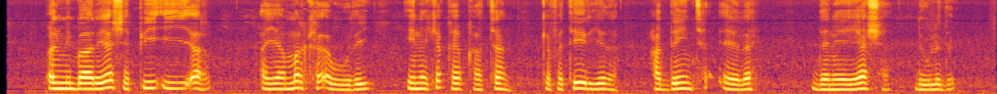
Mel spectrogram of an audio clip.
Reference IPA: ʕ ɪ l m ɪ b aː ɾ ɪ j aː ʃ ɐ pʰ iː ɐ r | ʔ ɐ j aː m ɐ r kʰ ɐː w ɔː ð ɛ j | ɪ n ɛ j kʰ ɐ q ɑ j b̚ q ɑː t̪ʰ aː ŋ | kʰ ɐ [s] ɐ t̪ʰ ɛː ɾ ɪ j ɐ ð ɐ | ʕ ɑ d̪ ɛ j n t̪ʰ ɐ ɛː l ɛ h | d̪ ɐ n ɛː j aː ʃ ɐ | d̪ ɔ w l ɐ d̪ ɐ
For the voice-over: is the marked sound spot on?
no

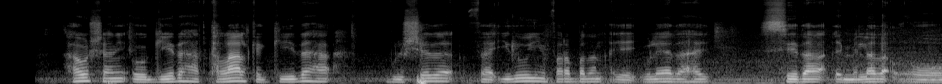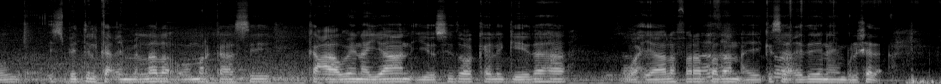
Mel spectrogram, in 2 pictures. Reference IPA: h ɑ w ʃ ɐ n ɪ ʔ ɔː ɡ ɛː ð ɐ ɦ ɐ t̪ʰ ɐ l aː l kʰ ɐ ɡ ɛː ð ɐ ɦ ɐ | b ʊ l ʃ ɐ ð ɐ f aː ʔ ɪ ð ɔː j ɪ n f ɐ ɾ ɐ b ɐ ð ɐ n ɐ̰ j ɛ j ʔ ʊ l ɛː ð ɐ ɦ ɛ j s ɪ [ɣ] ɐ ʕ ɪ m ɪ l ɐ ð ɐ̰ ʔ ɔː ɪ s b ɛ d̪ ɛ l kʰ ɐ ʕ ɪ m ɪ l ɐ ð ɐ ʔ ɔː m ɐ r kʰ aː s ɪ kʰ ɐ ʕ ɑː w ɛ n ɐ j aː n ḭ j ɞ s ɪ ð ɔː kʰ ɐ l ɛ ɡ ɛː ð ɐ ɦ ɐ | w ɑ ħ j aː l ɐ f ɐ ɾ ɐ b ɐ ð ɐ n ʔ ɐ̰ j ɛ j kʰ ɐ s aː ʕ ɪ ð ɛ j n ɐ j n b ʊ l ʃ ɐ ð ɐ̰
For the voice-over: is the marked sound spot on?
no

